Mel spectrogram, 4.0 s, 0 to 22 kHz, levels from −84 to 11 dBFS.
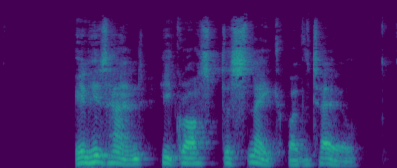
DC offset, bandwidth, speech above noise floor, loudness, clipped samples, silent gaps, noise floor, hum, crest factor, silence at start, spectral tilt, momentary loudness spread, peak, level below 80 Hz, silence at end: under 0.1%; 15.5 kHz; over 60 dB; -30 LUFS; under 0.1%; none; under -90 dBFS; none; 22 dB; 0.75 s; -4 dB/octave; 11 LU; -10 dBFS; -66 dBFS; 0.45 s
